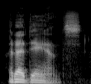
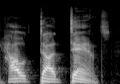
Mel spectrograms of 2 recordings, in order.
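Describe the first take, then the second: First: The word 'to' sounds light and quick. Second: The word 'to' sounds heavy, like 'da'. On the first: The speaker calls it right. "it has to be light" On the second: The speaker calls it wrong. "don't say how da, because this is very heavy"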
